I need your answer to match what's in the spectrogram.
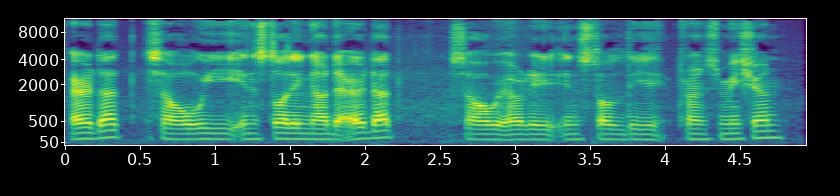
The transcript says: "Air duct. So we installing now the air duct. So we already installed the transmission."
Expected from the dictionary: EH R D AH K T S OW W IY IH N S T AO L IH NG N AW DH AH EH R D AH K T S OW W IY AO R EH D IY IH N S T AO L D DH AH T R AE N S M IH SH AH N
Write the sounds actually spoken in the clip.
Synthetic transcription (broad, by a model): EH R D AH T S OW W IY IH N S T AO L IH NG N AW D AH EH R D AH T S OW W IY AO L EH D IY IH N S T AO L D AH T R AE N S M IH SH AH N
